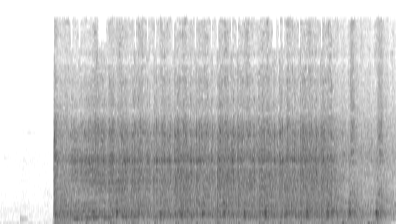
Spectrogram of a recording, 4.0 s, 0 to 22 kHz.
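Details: Buffalo Turbine debris blower, 27 hp V-twin, cranking on a compression test: even beats about four per second, no skips or hiss; this cylinder sounds healthy, though a leak is suspected on one side.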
